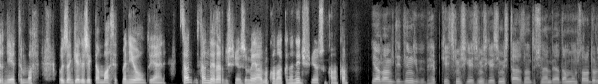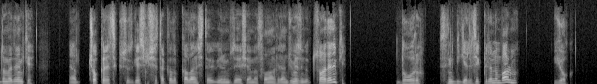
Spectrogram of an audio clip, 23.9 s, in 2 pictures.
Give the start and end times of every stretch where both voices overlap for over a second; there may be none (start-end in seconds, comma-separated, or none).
none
